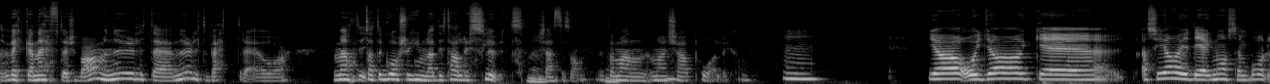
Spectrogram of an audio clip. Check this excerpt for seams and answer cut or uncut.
cut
